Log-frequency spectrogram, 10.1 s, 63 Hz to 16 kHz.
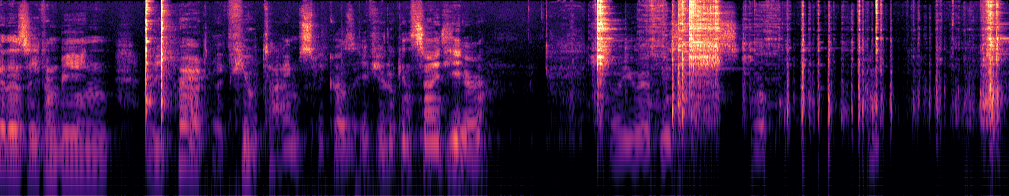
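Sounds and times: metal clicks and scrapes: 5.9 - 10.0
metal clink: 5.9 - 10.0.

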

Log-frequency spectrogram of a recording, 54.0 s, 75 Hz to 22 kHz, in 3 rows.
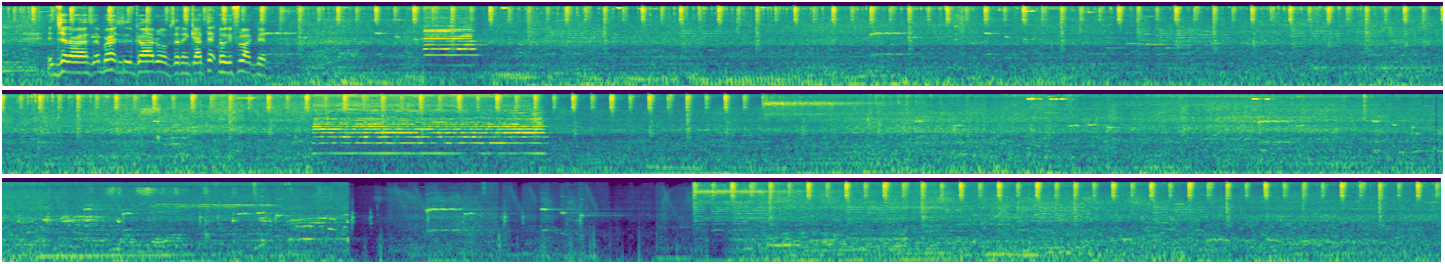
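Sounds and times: traffic rumble: 0.0 - 54.0
car horn honking: 4.7 - 6.4, 21.8 - 25.0.

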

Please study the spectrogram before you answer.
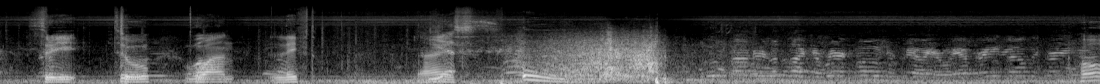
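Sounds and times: rocket motor roaring: 4.5 - 8.6
sharp crack: 5.1 - 7.0.

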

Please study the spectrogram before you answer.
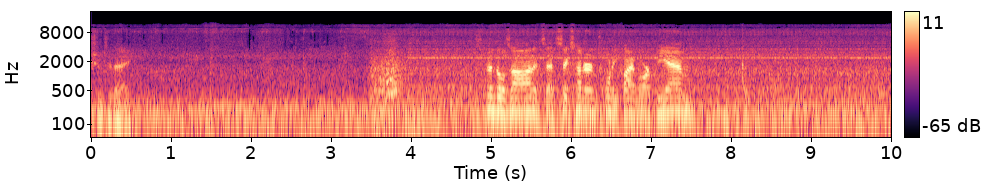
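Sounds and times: lathe spindle running: 0.0 - 10.0
low machine hum: 0.0 - 10.0.

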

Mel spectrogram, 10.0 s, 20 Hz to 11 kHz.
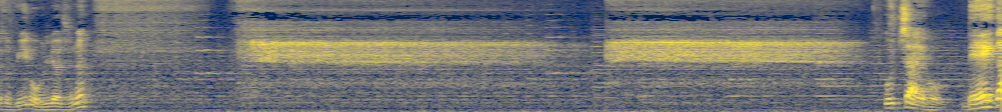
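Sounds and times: hissing breath through throat: 0.9 - 8.9.

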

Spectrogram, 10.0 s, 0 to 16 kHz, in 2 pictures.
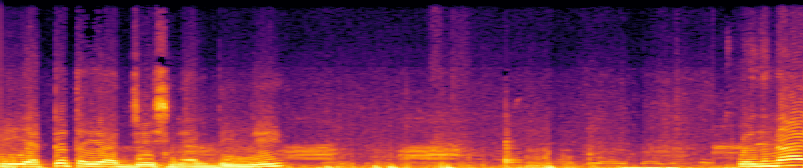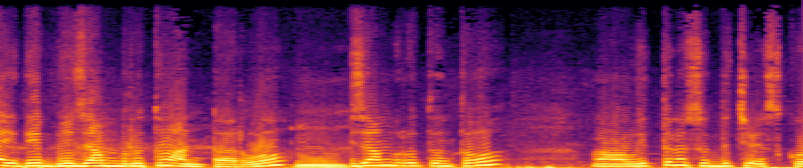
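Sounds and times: crow cawing: 0.7 - 3.1, 4.4 - 7.5.

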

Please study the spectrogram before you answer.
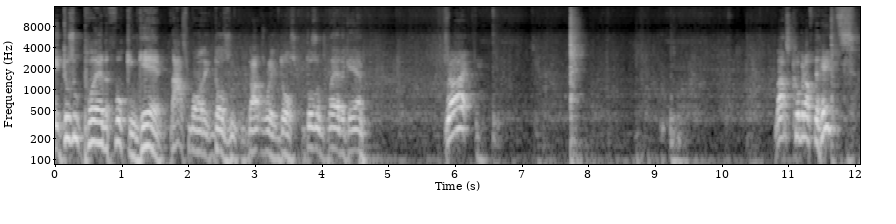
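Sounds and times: spaghetti tossed in pan: 0.2 - 12.0.

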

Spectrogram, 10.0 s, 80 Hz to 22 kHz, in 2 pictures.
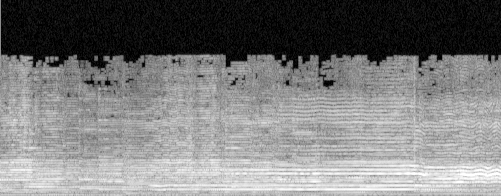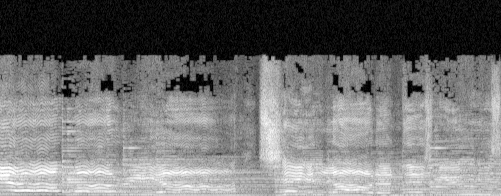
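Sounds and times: cello and piano playing: 0.0 - 10.0.

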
